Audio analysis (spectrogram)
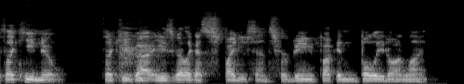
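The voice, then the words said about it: Strong Boston accent. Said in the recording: “How fucking horrible is my accent tonight? ... I can't fucking hide the Boston accent either.”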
